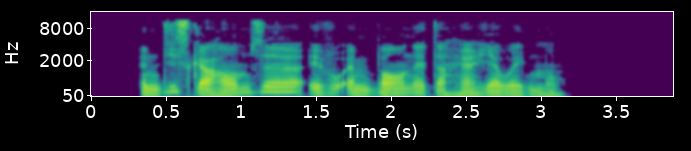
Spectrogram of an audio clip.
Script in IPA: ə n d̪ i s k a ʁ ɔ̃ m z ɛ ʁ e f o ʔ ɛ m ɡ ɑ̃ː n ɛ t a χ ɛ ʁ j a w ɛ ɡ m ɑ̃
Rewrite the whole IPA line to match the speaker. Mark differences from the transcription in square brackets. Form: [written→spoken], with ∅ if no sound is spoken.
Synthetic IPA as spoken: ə n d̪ i s k a ʁ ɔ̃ m z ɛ ʁ e [f→v] o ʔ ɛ m [ɡ→b] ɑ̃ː n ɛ t a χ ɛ ʁ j a w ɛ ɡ m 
